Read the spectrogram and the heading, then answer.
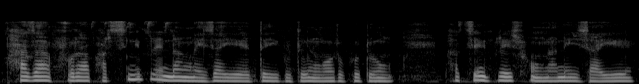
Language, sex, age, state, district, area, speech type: Bodo, female, 45-60, Assam, Baksa, rural, spontaneous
